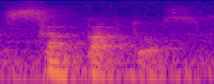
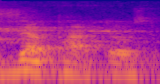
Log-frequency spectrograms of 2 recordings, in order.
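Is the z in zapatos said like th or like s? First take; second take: s; th. First: The z is said like English s. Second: The z is said like English th. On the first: The speaker calls it right. "they're zapatos" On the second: The speaker calls it wrong. "They're not zapatos"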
